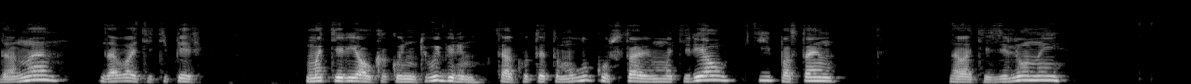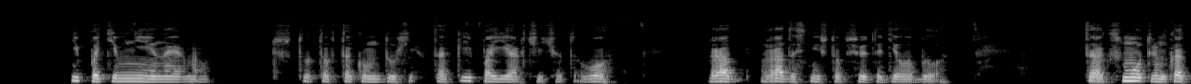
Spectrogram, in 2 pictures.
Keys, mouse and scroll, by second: 0.1-1.3 scroll up 4, 1.3 click, 2.0-2.4 scroll down 1, 2.4 middle click, 4.3 click, 6.1 click, 7.4 click.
